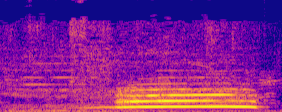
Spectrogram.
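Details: Cattle being loaded onto a truck, one clear sustained moo of about three-quarters of a second, steady and tonal with a slight rise, following a quieter lead-in.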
